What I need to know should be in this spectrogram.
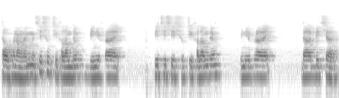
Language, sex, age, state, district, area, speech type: Bodo, male, 30-45, Assam, Kokrajhar, rural, spontaneous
